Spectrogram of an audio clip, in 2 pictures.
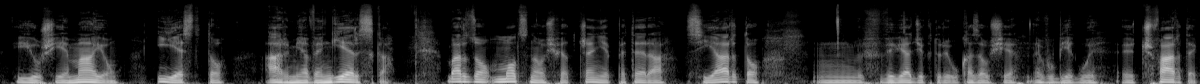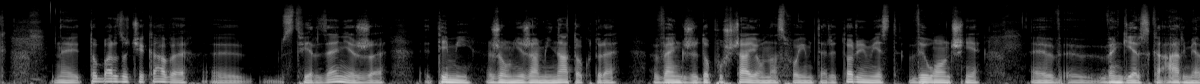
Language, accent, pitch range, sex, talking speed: Polish, native, 85-100 Hz, male, 95 wpm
